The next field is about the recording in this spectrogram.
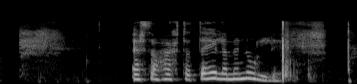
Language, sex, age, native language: Icelandic, female, 60-69, Icelandic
